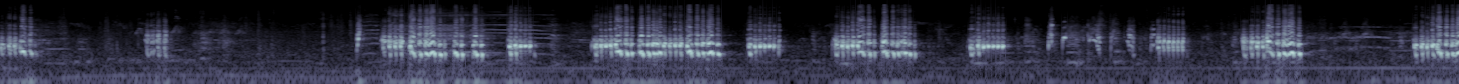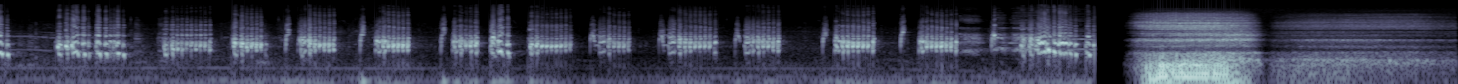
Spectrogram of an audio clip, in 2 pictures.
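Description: Domestic turkey toms gobbling over and over, a short call about every second, sparse at first and then steady from about four seconds in. Near the end the gobbling stops and a loud, breathy rushing sound cuts in.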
